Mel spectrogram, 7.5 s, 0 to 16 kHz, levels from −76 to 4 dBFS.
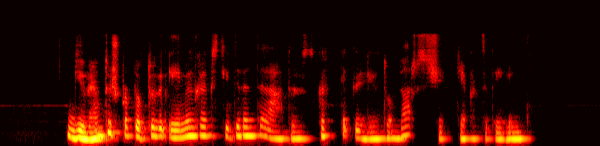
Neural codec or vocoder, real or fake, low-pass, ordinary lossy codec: codec, 16 kHz, 1 kbps, X-Codec, HuBERT features, trained on balanced general audio; fake; 7.2 kHz; MP3, 64 kbps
